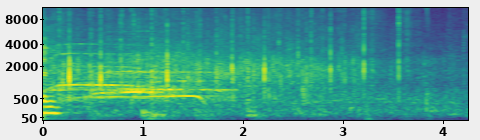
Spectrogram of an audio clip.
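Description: Audience applause with individual claps, dying away over a few seconds. A brief held tone sits over it in the first second and a half.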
